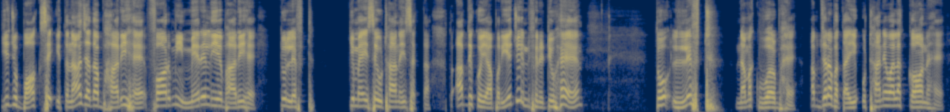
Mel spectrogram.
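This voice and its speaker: A man's voice: a little high, animated, unhurried, bright, forceful tone, no room sound. A man teaching English grammar, explaining step by step and checking often that students follow.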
